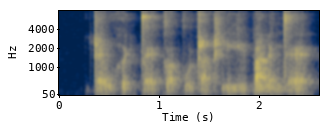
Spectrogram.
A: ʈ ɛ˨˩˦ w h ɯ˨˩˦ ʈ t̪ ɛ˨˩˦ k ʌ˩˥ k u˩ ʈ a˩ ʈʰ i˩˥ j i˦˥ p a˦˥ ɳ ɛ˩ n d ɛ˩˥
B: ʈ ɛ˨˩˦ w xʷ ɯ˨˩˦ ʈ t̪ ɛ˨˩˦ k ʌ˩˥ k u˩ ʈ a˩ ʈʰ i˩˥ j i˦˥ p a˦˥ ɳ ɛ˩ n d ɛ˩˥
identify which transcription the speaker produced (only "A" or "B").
A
